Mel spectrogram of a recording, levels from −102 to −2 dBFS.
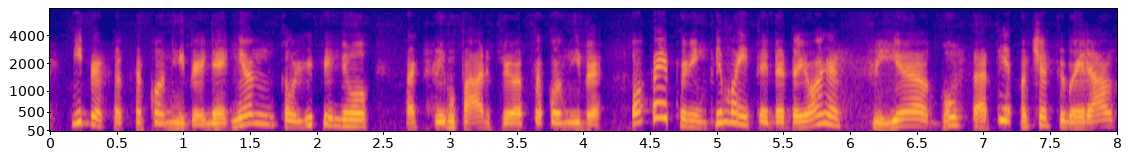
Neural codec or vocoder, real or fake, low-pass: codec, 44.1 kHz, 1.7 kbps, Pupu-Codec; fake; 7.2 kHz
